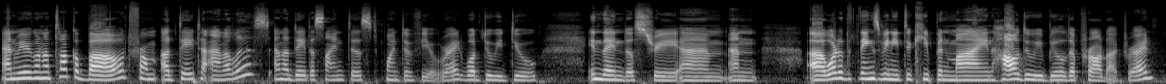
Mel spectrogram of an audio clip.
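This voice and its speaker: A woman's voice: medium pitch, normal speed, bright, forceful tone. A woman from Bangladesh, a data analyst opening a presentation in an engaging way and often adding "right?". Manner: engaging, with frequent tag "right?". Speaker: data analyst and engineer, speaker. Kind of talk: presentation talk.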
